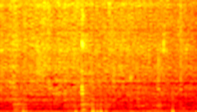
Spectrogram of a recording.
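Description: Green chillies sizzle in hot oil in a pan while being stirred with a spoon for tomato pappu. A constant bright crackle runs throughout, with a few scraping knocks from the stirring, close up and with no voices.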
